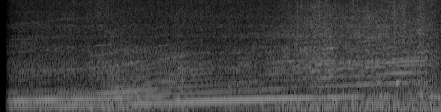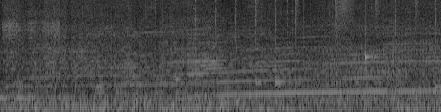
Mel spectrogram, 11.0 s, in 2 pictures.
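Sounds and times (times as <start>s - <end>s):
motorcycle engine accelerating: 0.1s - 11.0s
wind and road rush: 0.1s - 11.0s.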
